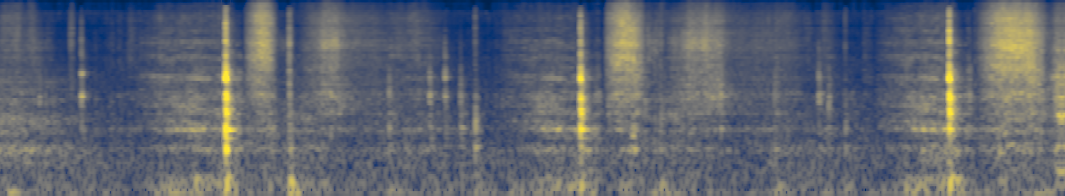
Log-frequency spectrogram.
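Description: A scoring tool presses and slides along cardstock for a hand-stamped gift box, producing faint, close scratchy strokes and soft taps separated by quiet gaps.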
